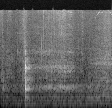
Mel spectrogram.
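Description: A large knife slicing lengthways through a smoked sausage's casing on a wooden cutting board. A sharp knock comes about half a second in, with a short faint ring after it, then soft rasping strokes of the blade.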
